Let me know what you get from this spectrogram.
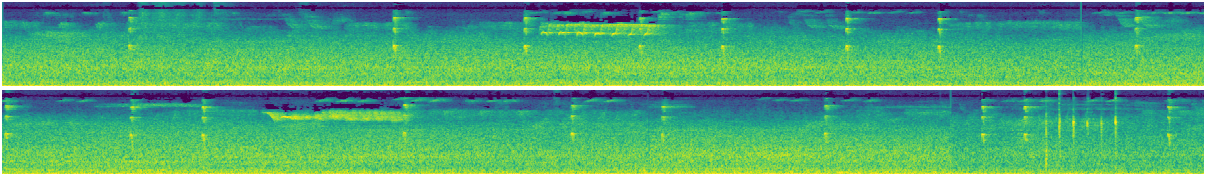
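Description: Wild forest birds calling in the tree canopy: short high chip notes repeat about once a second, and twice a brief trilled phrase sounds, about a quarter of the way in and again past the middle. A steady low rumble runs underneath.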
